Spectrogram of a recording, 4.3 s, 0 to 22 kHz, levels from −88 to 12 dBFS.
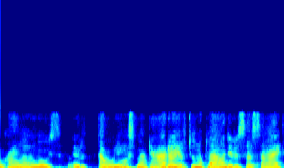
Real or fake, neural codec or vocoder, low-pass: fake; codec, 24 kHz, 1 kbps, SNAC; 7.2 kHz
